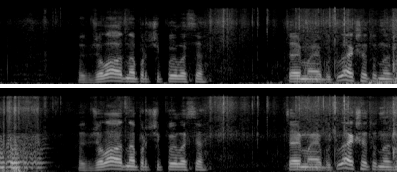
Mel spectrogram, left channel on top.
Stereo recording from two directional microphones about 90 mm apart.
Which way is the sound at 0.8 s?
20° left (ahead or behind).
